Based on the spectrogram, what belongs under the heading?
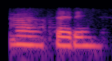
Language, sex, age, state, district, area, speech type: Kannada, female, 30-45, Karnataka, Davanagere, rural, conversation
